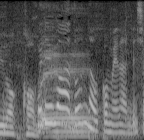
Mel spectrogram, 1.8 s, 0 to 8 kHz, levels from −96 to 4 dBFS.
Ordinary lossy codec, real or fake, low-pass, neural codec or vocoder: none; real; none; none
